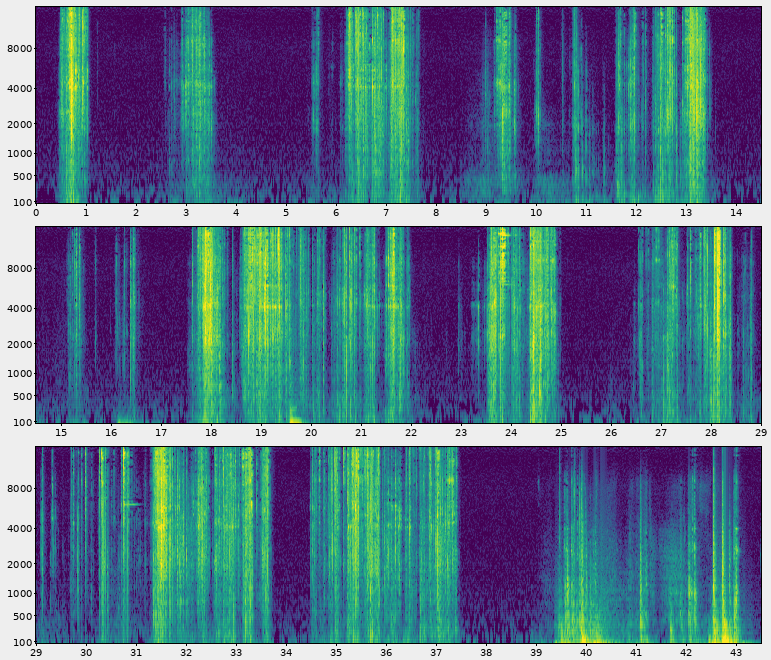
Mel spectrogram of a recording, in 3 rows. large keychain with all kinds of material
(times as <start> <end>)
0.5 1.2, 2.6 3.8, 5.4 7.8, 8.8 13.6, 15.0 16.6, 17.6 22.1, 23.3 25.0, 26.5 33.8, 34.5 37.6, 39.4 40.6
